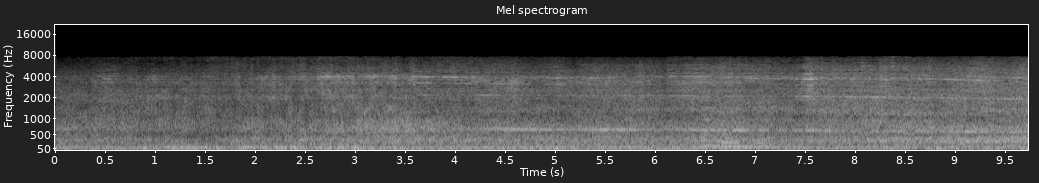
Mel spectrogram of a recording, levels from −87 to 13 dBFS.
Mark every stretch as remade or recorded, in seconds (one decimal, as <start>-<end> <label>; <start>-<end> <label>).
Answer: 0.0-0.8 recorded; 0.8-3.6 remade; 3.6-9.7 recorded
